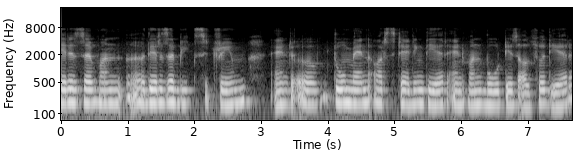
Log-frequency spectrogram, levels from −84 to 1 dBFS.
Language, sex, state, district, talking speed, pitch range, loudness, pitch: English, female, Punjab, Pathankot, 180 wpm, 160-175 Hz, -17 LUFS, 170 Hz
